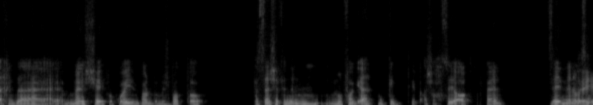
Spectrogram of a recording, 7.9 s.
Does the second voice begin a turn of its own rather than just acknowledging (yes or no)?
no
